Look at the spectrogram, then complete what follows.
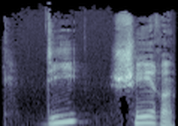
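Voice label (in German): "schere", German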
